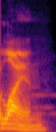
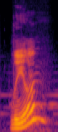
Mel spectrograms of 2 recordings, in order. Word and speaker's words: Lion: Leon or Lion? Leon. Leon. Like a French Leon.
